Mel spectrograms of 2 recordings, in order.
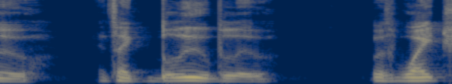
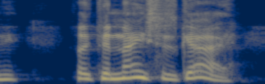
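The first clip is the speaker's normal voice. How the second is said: ordinary delivery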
